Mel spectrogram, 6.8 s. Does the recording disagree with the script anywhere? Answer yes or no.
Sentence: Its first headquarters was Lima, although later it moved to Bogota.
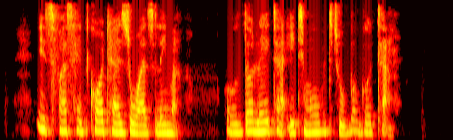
no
